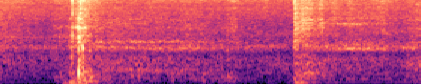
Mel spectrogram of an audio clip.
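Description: Near silence: quiet room tone with a short soft click about half a second in and a fainter one near the end.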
